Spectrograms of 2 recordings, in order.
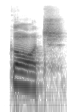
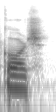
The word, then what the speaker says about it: gauge: Gauge, yeah. So, gauge, not gorge.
